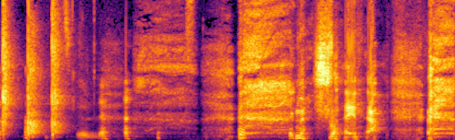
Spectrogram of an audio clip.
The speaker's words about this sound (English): Are you done? I'm doing a slow clap. What, all of the claps? Slow clap. I feel like that's really loud.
